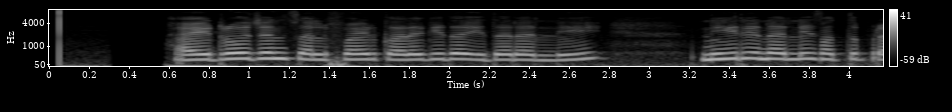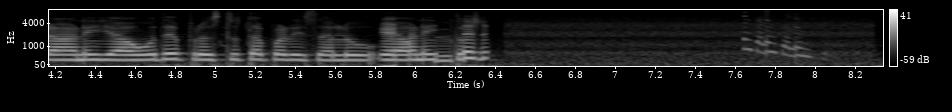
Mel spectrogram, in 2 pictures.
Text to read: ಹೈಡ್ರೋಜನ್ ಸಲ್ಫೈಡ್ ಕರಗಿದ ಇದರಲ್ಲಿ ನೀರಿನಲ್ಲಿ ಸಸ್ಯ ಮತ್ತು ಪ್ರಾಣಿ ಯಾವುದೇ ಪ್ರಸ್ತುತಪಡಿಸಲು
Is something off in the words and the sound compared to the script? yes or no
yes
